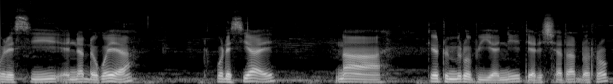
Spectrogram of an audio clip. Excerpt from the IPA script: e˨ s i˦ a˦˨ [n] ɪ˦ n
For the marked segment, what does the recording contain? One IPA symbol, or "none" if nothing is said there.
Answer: none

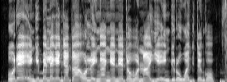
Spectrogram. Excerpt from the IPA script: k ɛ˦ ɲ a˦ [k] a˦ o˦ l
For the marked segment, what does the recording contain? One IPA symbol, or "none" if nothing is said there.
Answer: t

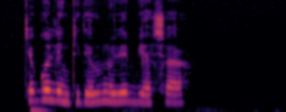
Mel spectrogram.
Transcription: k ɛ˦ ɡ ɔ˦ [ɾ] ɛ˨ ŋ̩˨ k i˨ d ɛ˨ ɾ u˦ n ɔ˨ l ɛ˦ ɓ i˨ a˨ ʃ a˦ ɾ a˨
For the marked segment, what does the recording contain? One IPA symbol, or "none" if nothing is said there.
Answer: l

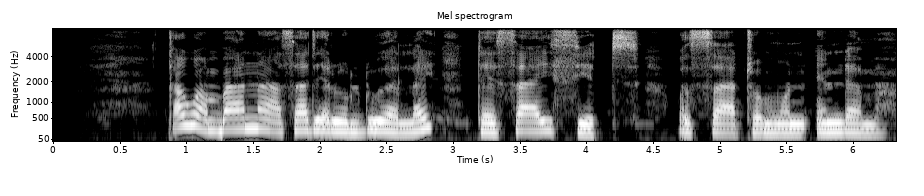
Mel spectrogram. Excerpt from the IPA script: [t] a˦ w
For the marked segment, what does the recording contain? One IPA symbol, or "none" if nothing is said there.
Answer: k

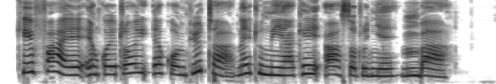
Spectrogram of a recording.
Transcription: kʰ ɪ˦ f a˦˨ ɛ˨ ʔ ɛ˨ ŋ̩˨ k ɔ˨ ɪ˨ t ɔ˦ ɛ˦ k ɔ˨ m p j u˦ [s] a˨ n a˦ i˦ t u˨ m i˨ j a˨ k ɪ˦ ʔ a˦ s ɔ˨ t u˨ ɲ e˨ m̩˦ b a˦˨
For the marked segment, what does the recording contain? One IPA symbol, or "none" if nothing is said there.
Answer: t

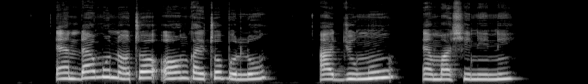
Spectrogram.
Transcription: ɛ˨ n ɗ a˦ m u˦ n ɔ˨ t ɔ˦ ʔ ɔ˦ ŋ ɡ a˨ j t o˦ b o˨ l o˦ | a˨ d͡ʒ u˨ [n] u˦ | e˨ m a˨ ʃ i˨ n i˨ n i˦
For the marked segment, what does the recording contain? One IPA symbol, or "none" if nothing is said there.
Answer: ŋ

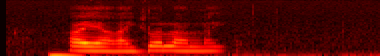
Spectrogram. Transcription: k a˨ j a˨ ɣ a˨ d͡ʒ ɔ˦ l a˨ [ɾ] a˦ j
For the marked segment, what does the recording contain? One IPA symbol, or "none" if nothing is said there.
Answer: l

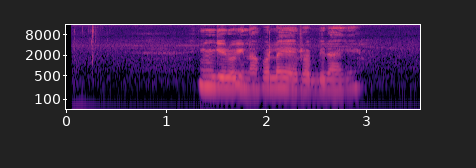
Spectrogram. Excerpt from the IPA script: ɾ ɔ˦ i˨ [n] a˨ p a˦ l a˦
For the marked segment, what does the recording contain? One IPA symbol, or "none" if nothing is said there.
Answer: n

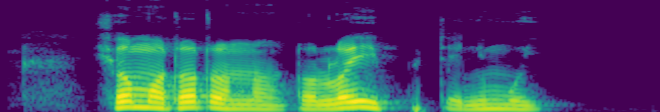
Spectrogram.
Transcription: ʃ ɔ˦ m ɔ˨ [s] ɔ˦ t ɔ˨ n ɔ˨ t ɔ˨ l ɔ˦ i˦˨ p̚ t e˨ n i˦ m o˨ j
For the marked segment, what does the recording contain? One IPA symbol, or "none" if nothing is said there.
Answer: t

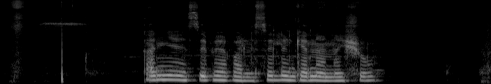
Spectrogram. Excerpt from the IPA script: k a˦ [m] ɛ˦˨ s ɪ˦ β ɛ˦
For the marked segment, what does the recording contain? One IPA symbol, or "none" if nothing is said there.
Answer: ɲ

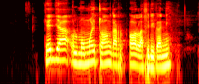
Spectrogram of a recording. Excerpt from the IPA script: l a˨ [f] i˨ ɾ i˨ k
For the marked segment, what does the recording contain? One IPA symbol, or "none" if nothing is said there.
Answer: f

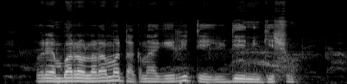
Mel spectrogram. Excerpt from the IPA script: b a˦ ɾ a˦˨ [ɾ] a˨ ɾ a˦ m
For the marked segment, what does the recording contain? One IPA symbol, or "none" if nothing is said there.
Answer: l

